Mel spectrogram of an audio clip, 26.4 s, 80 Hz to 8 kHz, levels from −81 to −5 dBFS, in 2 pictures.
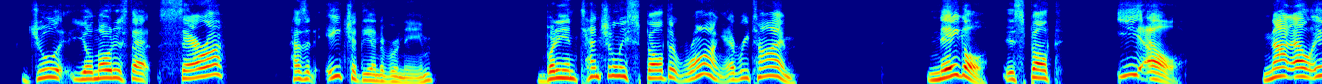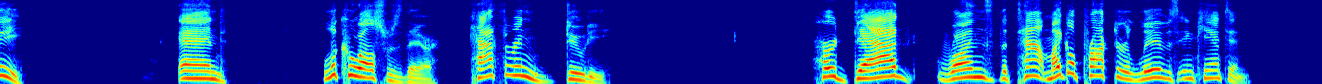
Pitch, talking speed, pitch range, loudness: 220 Hz, 105 wpm, 175-270 Hz, -21 LUFS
